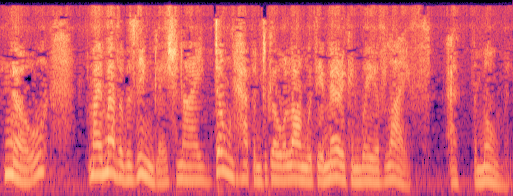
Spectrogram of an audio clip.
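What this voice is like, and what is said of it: American accent. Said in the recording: “He means the accent ... you don't sound like the usual courier ... Miss Delroy is an American citizen”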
